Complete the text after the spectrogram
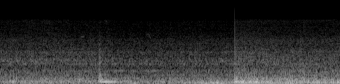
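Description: A vehicle body rattles and knocks over bumps.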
